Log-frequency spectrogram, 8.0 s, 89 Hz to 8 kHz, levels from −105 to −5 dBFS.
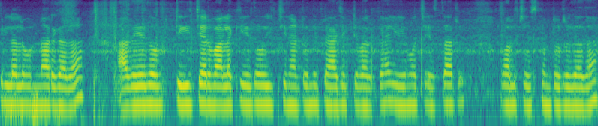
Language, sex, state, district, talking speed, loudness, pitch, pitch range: Telugu, female, Telangana, Karimnagar, 120 wpm, -18 LUFS, 185 Hz, 185-190 Hz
